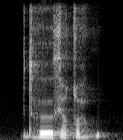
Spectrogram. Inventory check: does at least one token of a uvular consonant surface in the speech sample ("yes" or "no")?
yes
